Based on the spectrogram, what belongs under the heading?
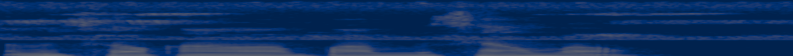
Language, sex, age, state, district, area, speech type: Assamese, female, 60+, Assam, Golaghat, rural, spontaneous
